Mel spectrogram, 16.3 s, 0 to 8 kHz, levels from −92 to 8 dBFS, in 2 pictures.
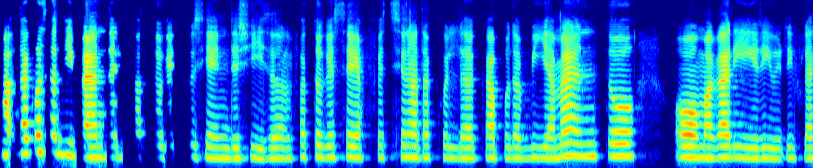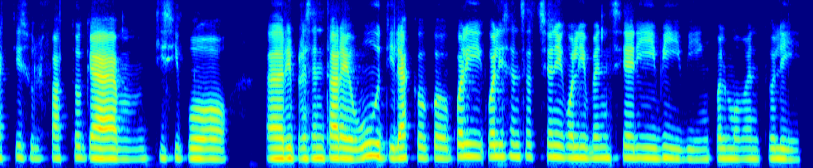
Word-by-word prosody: Ma 240 - +7
da 265 +1 +5
cosa 295 0 +4
dipende 200 -5 +6
il 195 - -11
fatto 210 -1 -13
che 200 0 -8
tu 215 - -16
sia 195 0 -3
indecisa? 185 -1 -5
Dal 180 -1 -5
fatto 205 +2 -5
che 195 0 -3
sei 200 0 +1
affezionata 200 +1 -3
a 200 - -10
quel 185 -2 -5
capo 190 0 0
d'abbigliamento, 220 +4 +3 0.4
o 200 -1 +8
magari 195 -1 +4
ri 180 -1 -5
rifletti 185 +1 -8
sul 185 -1 -16
fatto 185 +2 -10
che, 180 -1 +5
mhmm, 170 +1 -16
ti 185 - -14
si 190 +1 -12
può, 175 -2 -3 0.4
ehm, 185 0 +2
ripresentare 185 0 0
utile? 190 +1 -2
Ecco, 190 0 -6
co 185 -1 -7
qual 215 +2 -3
quali 215 0 -3
sensazioni, 210 -1 -7
quali 195 -1 -4
pensieri 190 0 -6
vivi 175 -3 -8
in 170 +1 -15
quel 180 0 -8
momento 175 0 -11
lì? 175 -2 -6
190 Hz, 165 wpm, -26 LUFS, 185-200 Hz, 0.4 s, o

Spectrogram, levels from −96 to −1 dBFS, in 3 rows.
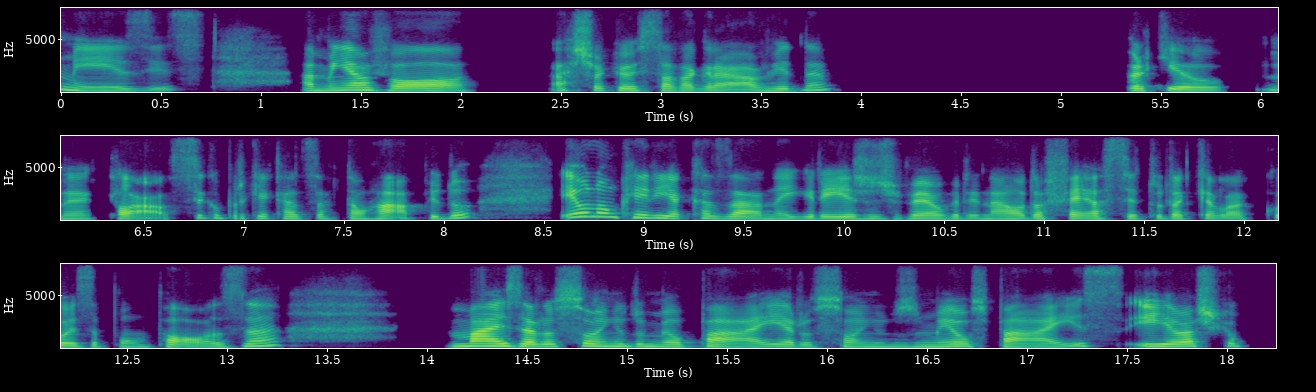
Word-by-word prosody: meses. 170 - -5 0.5
A - - -1
minha 220 +3 +3
vó 185 -4 +3 0.4
achou 205 - -2
que 195 - -3
eu - - +4
estava 185 -1 -2
grávida. 170 - -1 1.5
Porque 190 -1 +2
eu, 165 -1 +1
né, 170 0 -5
clássico, 230 +6 -1
"Por 215 -3 -11
que 195 - -5
casar 185 -2 -6
tão 175 - -3
rápido?". 185 - 0 0.4
Eu 355 - +5
não 360 -2 +2
queria 255 -9 +1
casar 185 -5 0
na 165 0 -5
igreja 175 0 0
de 165 -1 -8
véu, 165 +1 +2
grinalda, 170 +1 -2
festa 170 -1 -1
e - - -15
toda 170 +1 -5
aquela 175 -1 -3
coisa 170 0 -3
pomposa, 175 - -1 0.8
mas 230 +2 +8
era 205 -1 +6
o 200 - +1
sonho 215 -1 +1
do 200 0 -3
meu 190 -1 -1
pai, 190 -2 +2
era 190 -3 -1
o - - -8
sonho 175 0 -5
dos 170 +1 -8
meus 205 +3 -1
pais, 165 +9 0
e 205 - +4
eu 205 - +5
acho 215 0 +3
que - - -18
eu 225 - -9
180 Hz, 170 wpm, -24 LUFS, 170-205 Hz, 1.5 s, mas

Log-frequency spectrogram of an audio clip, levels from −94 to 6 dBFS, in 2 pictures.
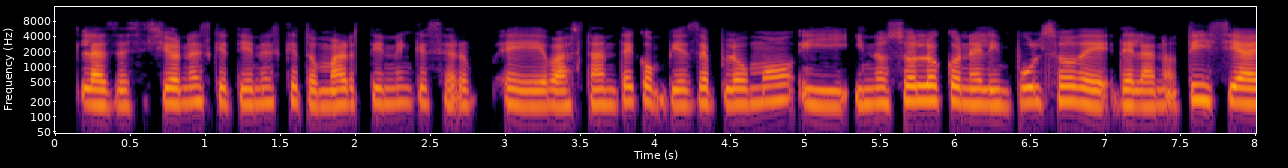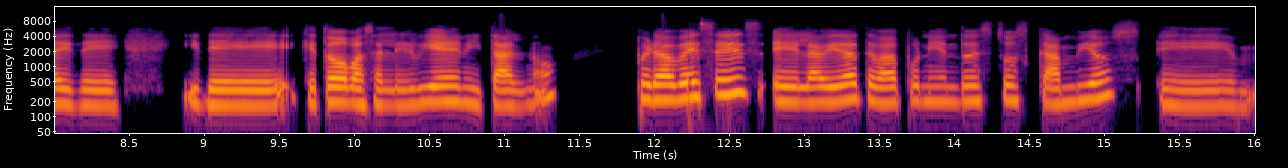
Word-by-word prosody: las 175 -2 +3
decisiones 185 +3 -3
que 190 - -3
tienes 180 +2 -5
que 200 - -5
tomar 170 +2 -1
tienen 190 +1 -6
que 190 0 -6
ser, 175 - -6 0.2
eh, 165 -3 -1
bastante 175 +3 -2
con 200 +1 -3
pies 170 -3 -4
de 190 - +1
plomo 185 +5 -2
y 165 -2 -4
y 180 - -5
no 185 +1 -2
solo 210 +1 +2
con 200 -3 0
el 180 -1 0
impulso 195 +4 -1
de 175 -4 +1
de 175 -3 0
la 165 0 -1
noticia 200 +1 +1
y 180 - +1
de 170 -1 -3 0.4
y - - -5
de 170 -1 +2
que 180 - -2
todo 195 -1 +7
va 185 - +6
a - - -4
salir 175 0 -4
bien 200 +1 +3
y 180 -2 -5
tal, 170 -2 +3
¿no?, 240 +9 -4 0.5
pero 220 -1 +6
a 215 - +9
veces, 275 +6 +4
eh, 200 -1 +2
la 195 0 +3
vida 210 +3 +5
te 220 -2 -3
va 190 0 +4
poniendo 205 0 -5
estos 205 0 -4
cambios, 225 +8 -1
eh, 170 -1 -5
185 Hz, 190 wpm, -23 LUFS, 175-205 Hz, 0.5 s, a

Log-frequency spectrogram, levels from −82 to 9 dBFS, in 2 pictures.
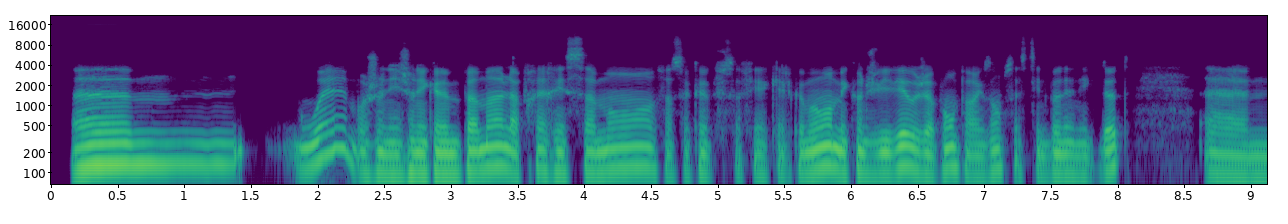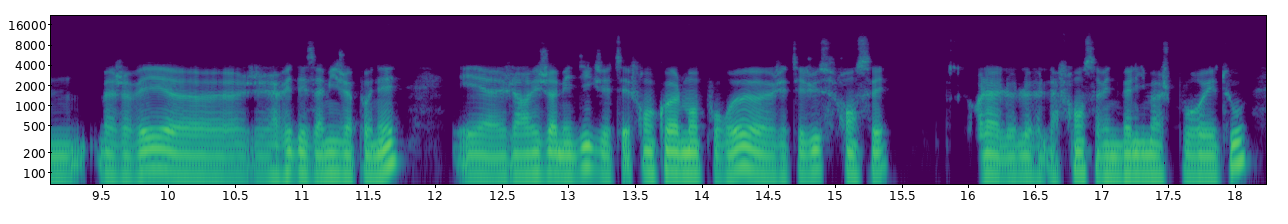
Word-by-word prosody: Hem, 135 +2 +3 0.4
ouais, 165 - +1
bon, 105 - -3
j'en 95 +1 -1
ai 95 - +1
j'en 100 +3 0
ai 100 - +3
quand 100 - +2
même 95 -1 +3
pas 105 +2 +3
mal. 120 0 +4
Après 110 +3 -3
récemment, 110 +5 0
enfin 95 -6 -7
ça 90 - -9
que 100 - -4
ça - - -12
fait 90 -2 -8
quelques 90 +2 -10
moments. 115 +5 +5
Mais 110 - +4
quand 105 +1 -1
je 95 0 -4
vivais 100 +5 +4
au 120 -3 +4
Japon, 110 +5 0
par 90 -5 -3
exemple, 105 +6 -3
ça, - - -9
c'était - - -11
une 90 - -6
bonne 95 -1 +1
anecdote, 90 -2 -2 0.6
hem, 90 -2 -2
bah 95 -2 -3
j'avais, 100 +6 +1
heu, 90 -3 0
j 90 - -8
j'avais 90 +3 -1
des 95 -2 -1
amis 95 +1 +1
Japonais 95 - +1 0.4
et 95 0 -1
heu, 90 -1 -1
je 85 - -6
leur 95 0 0
avais 95 - +2
jamais 95 -2 +2
dit 125 +6 +2
que 110 - -3
j'étais 90 -5 -2
Franco-Allemand. 100 -1 +3
Pour 95 +2 -1
eux, 110 -6 +4
heu, - - -3
j'étais 85 +2 -4
juste 105 +2 -1
Français. 100 +4 -2 0.4
Parce - - -22
que - - -42
voilà, 90 -1 +2
le 85 +1 -2
le 90 0 -1
la - - -6
France 100 -1 -2
avait 90 - 0
une 90 - 0
belle 95 +1 +2
image 90 -2 0
pour 90 -1 -2
eux - - +2
et 90 - -1
tout 140 +5 +1
100 Hz, 240 wpm, -22 LUFS, 90-115 Hz, 0.6 s, moments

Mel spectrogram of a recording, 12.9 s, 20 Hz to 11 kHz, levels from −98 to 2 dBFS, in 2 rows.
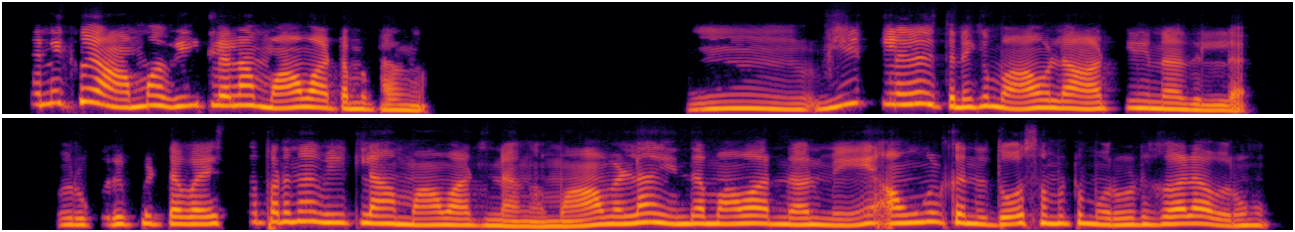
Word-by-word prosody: இத்தனைக்கும் 350 +3 0
அம்மா 265 +5 +2
வீட்லல்லாம் 285 -2 +1
மாவு 230 +3 +3
ஆட்ட 190 -3 -2
மாட்டாங்க. 155 -4 -3 1.4
ம். 190 -2 0 0.2
வீட்லல 320 - -1
இத்தனைக்கும் 245 0 +1
மாவுல்லாம் 200 0 +1
ஆட்டினது 185 -3 -1
இல்ல. 145 0 -2 0.6
ஒரு 190 - -2
குறிப்பிட்ட 205 +2 -2
வயசுக்கு 220 +5 -2
அப்புறம் 270 +1 -1
தான் 285 -2 +1
வீட்ல 245 -2 +1 0.2
மாவு 180 +1 +1
ஆட்டுனாங்க. 160 -5 -1
மாவுல்லாம் 210 - +2
எந்த 215 +1 +2
மாவா 215 +2 +2
இருந்தாலும்மே, 190 -4 0 0.2
அவுங்களுக்கு 250 +1 +1
அந்த 205 -3 -1
தோச 230 +2 0
மட்டும் 220 0 0
மொறுகலா 195 +4 0
வரும். 170 +1 -2
210 Hz, 140 wpm, -22 LUFS, 185-250 Hz, 1.4 s, மாவு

